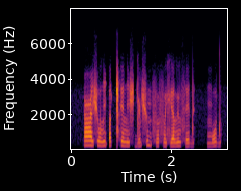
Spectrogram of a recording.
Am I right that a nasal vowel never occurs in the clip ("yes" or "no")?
yes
